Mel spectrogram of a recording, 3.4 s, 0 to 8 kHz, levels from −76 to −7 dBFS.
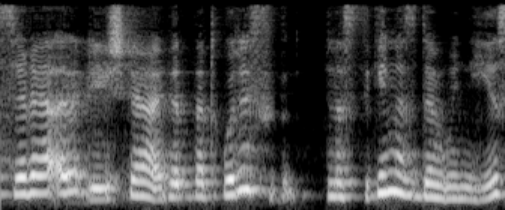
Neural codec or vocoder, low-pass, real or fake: codec, 16 kHz, 0.5 kbps, FunCodec, trained on LibriTTS, 25 frames a second; 7.2 kHz; fake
